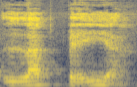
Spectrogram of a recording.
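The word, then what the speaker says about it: λατρεία: Aquí la palabra culto en Romanos 12:1 es la palabra latpeia. Lat, L-A-T, P-E-I-A, acento en la I.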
